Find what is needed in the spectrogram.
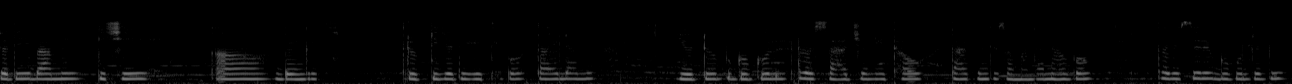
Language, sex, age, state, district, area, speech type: Odia, female, 18-30, Odisha, Koraput, urban, spontaneous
